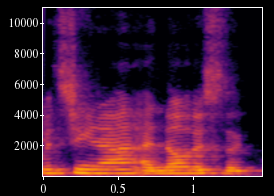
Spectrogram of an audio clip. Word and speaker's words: Xinran: My name is Gina. I know this is a name that's kind of hard to pronounce, but the trick is that the X is pronounced like SH.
